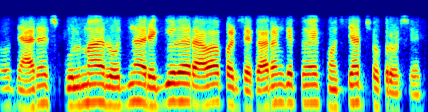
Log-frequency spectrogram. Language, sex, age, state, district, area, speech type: Gujarati, male, 18-30, Gujarat, Valsad, rural, conversation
